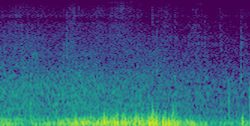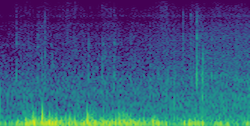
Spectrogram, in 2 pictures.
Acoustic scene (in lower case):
residential area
